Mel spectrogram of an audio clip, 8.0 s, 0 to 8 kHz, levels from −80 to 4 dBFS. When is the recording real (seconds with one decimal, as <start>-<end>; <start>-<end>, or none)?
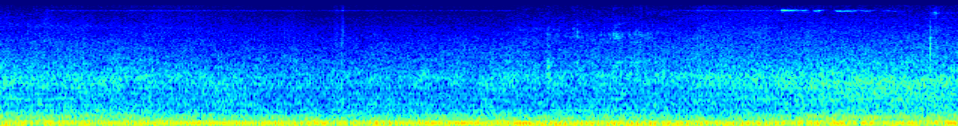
0.0-0.4; 4.3-5.6; 6.5-8.0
